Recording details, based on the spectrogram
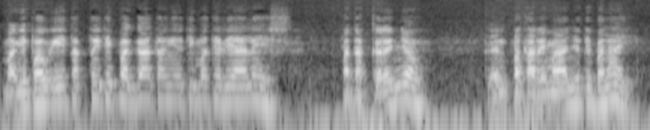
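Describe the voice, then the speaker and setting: A man's voice: sits high, brisk, sharp tone, exaggerated voice. A man playing a devoted young boyfriend and son who works away, in a radio drama. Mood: earnest. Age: young adult.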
